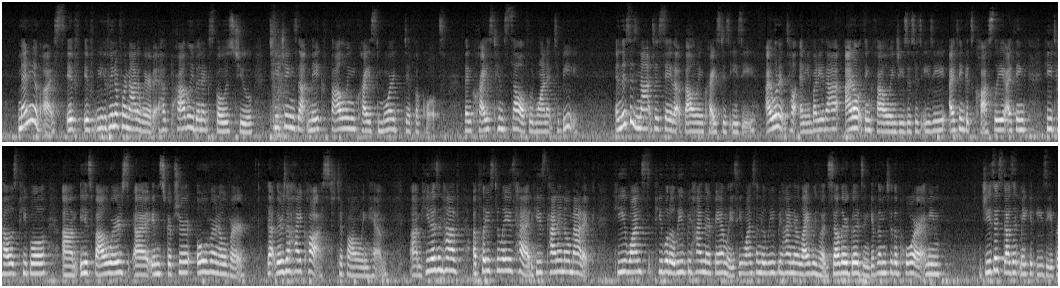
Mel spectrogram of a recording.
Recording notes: This message was originally preached on October 10, 2021, at CityChurch in Iowa City.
